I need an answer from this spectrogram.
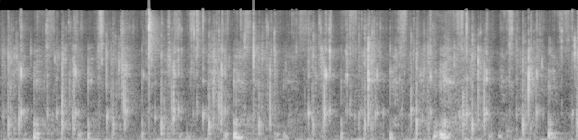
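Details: Max the dog working at peanut butter squares and peanut butter oil, recorded before he left El Paso; short bursts of wet smacking and licking, with a few soft low thumps between them.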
